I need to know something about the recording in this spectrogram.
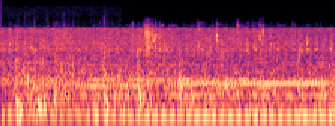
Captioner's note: helicopter whirring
